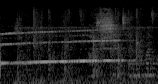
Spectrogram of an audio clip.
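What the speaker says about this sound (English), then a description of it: "do you hear that fire alarm? That means you should be outside." A fire alarm in the video game Life Is Strange rings steadily throughout, a continuous high electronic tone with a faint pulsing texture, heard alone without talking.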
